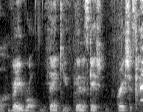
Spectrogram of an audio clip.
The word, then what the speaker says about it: Vrabel: Mike Mike Vrabel.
